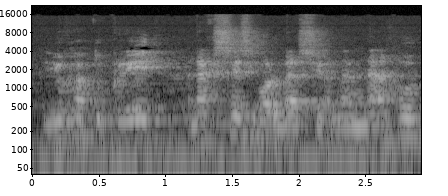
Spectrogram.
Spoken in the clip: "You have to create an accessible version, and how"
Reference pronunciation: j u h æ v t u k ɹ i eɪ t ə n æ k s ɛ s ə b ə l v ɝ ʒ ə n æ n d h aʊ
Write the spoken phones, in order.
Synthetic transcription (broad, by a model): j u h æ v t u k ɹ i eɪ t ə n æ k s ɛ s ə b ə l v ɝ s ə n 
